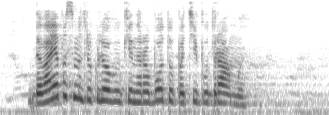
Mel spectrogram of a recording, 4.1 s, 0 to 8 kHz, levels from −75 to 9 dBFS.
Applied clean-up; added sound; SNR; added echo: none; none; none; reverberation time 0.7 s.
